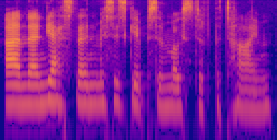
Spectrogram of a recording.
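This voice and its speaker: A woman's voice: mid-range voice, steady tone, normal speed. A woman from Wales with a Welsh accent, chatting as a guest in an interview, laughing often and restarting her sentences. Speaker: guest, singer and actress. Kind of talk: casual conversational interview.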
